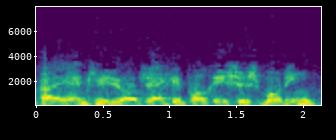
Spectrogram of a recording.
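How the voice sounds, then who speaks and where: An actor playing a deferential, dryly candid manservant with formal, polite manners in a 1970s radio drama. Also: male voice, medium pitch, big pitch swings, brisk, natural voice. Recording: muffled, noisy old radio broadcast recording.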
